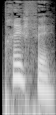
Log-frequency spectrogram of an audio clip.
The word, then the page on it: préfet: francais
